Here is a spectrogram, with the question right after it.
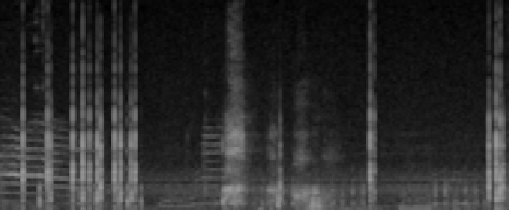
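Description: A pet cat meows several times in short, clear, rising and falling calls, close by, between bursts of a person's affectionate talk.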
